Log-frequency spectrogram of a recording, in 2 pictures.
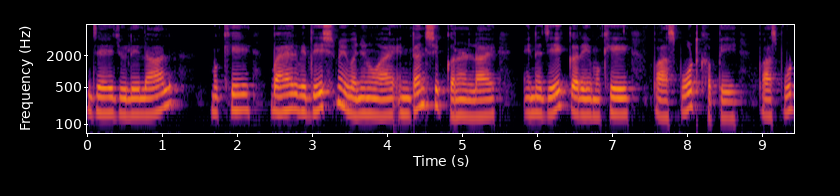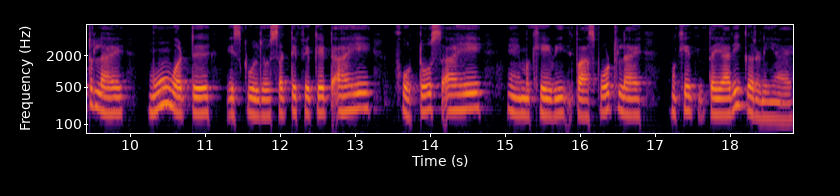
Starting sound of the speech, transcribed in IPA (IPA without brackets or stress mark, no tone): d͡ʑ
